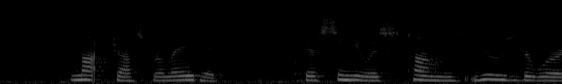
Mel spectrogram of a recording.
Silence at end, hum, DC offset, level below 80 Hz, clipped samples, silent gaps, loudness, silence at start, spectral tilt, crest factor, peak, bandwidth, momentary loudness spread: 0 s; none; under 0.1%; -76 dBFS; under 0.1%; none; -50 LUFS; 0 s; -5.5 dB/octave; 16 dB; -34 dBFS; over 20 kHz; 14 LU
